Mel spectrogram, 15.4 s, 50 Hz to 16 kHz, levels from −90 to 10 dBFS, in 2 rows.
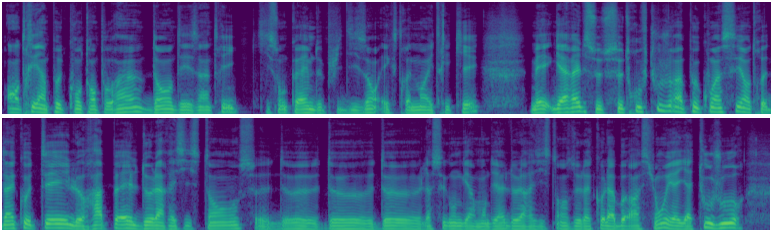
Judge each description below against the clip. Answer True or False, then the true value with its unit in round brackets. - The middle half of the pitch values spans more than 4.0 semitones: False (3.7 semitones)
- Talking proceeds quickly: False (205 wpm)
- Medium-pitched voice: False (105 Hz)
